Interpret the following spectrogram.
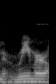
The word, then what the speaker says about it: Remer: I know you said it quickly, but can you say your full name and spell it out? Sure, last name Remer, R-E-M-E-R, Sustainability Resilience Officer.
